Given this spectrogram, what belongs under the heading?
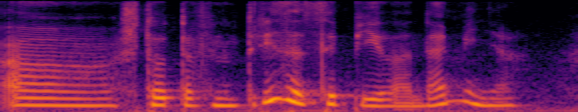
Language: Russian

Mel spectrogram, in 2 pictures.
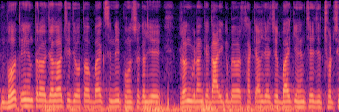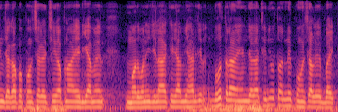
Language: Maithili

